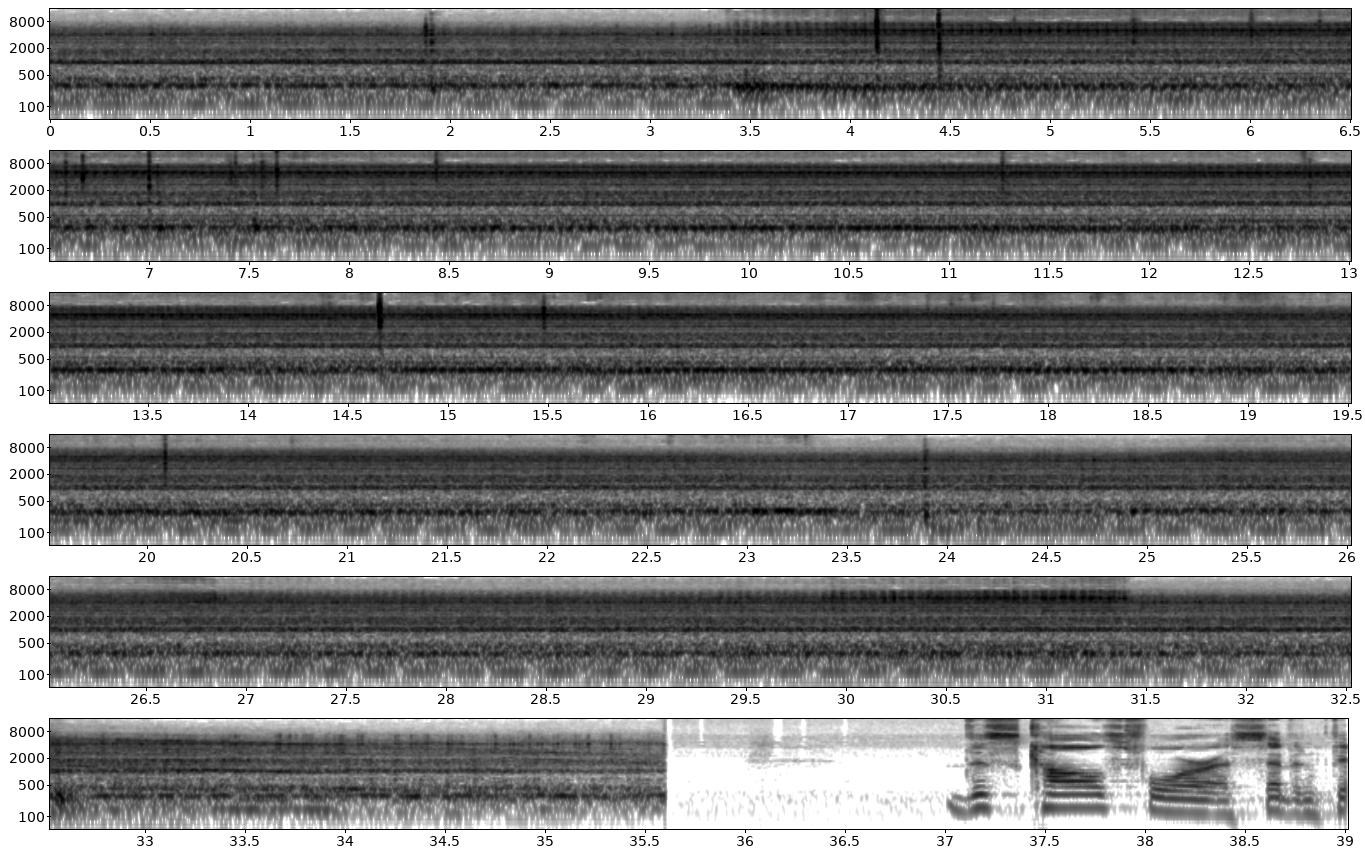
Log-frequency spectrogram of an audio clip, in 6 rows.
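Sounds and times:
lathe hum and whine: 0:00.0 - 0:35.7
cutting tool hiss: 0:03.6 - 0:23.4, 0:25.0 - 0:31.5.

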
